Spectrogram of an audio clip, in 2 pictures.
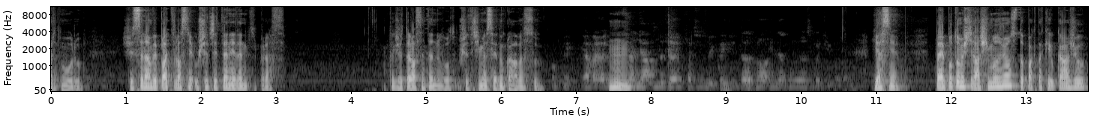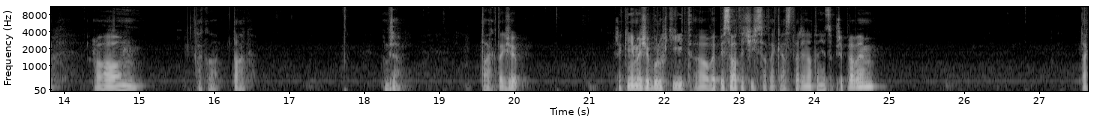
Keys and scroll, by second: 3.6 Escape, 13.4-14.3 typing, 19.2 typing, 20.3-27.6 typing, 27.0 Escape.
